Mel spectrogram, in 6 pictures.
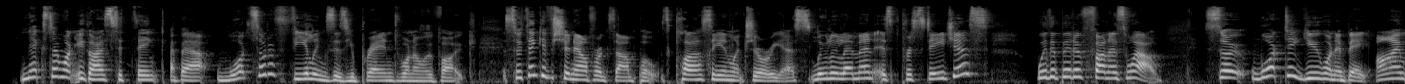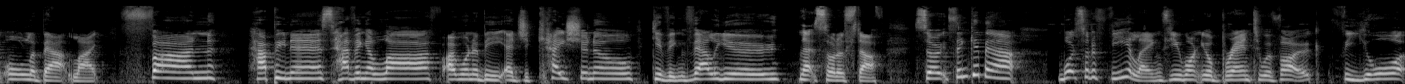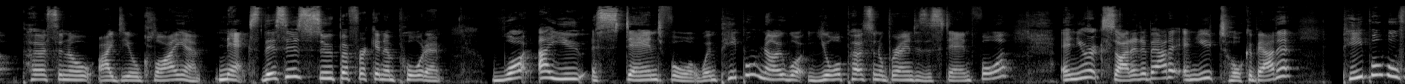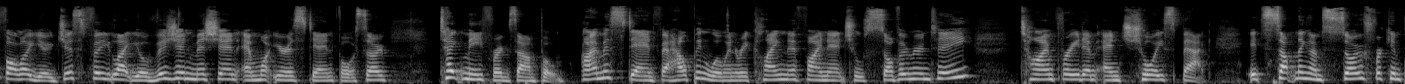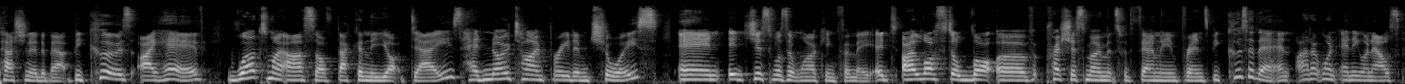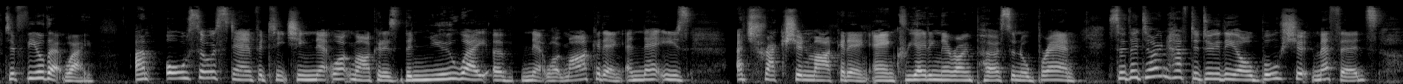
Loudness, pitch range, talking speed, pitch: -23 LUFS, 195-265 Hz, 175 wpm, 225 Hz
